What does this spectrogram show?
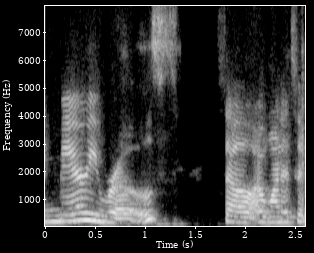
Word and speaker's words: Marirose: tech difficulties and um i am so sorry i butchered your name it's actually mary rose so i wanted to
